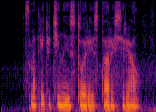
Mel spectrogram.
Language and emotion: Russian, neutral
